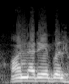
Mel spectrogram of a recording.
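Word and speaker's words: honourable: अच्छे से शुरू होते हैं लेकिन यह उसमें साइलेंट होता है जैसे आप पावर हो गया आपका हॉनरेबल हो गया आपका ओनर हो गया है न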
